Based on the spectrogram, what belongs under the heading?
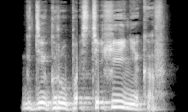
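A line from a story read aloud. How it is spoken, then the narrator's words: Shouting nearby. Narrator (Russian): прокричал рядом проректор Судоу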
